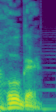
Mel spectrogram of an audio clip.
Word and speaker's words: hugr: A UGR pronuncia Huger. Vem do nórdico antigo e significa literalmente a força da mente, a essência do pensamento, a vontade que direciona o guerreiro.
